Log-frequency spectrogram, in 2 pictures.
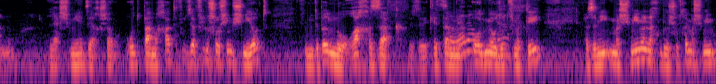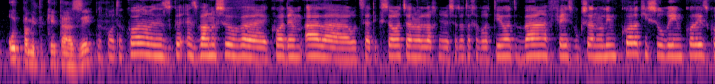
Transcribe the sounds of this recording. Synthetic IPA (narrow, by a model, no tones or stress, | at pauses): nu | lehaʃmietzeaχʃavo̞dpaːmaχatafiluzeafiluʃlo̞ʃimʃnijo̞t | viumedabe̞ʁno̞ʁaχazakvezekʰetameʔo̞dmeo̞dot͡smati | azanimaʃmiimalnaχnubeʁeʃutχemːaʃmiimo̞d̚paːmetaketaːze̞lepʁo̞tokʰo̞lizbaʁnuʃuvkʰo̞de̞malaʁot͡seat̪ikʃo̞ʁett͡ʃʃelanualaʁeʃato̞thaχe̞vʁatijo̞tbafejsbukʃelanuolimkʰo̞lakiʃuʁimkʰo̞laizko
